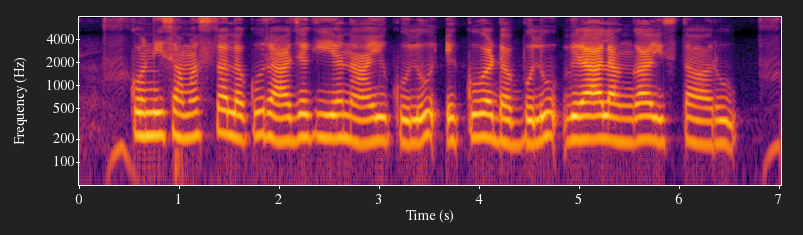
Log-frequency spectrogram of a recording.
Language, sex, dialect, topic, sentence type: Telugu, female, Southern, banking, statement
